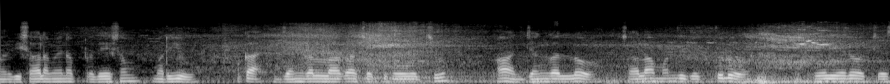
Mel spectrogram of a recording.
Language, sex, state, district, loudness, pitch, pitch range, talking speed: Telugu, male, Andhra Pradesh, Sri Satya Sai, -16 LUFS, 130 Hz, 125-135 Hz, 110 wpm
